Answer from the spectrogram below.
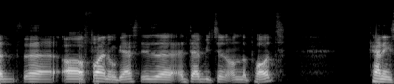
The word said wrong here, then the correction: Channy: Sports, or Canny, is that right? Am I saying it right? – It's Channy. – Channy, okay.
